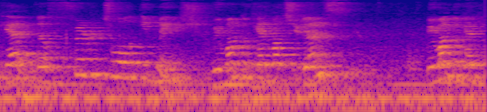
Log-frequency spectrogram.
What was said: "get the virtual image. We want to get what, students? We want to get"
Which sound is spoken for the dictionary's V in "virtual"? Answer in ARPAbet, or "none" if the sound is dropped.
P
